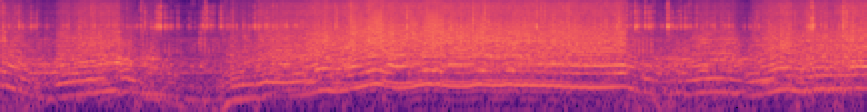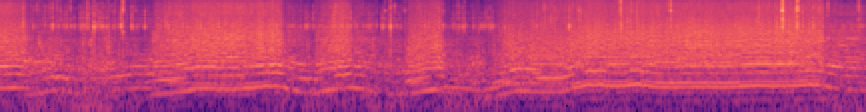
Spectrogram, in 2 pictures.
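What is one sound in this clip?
Tyres and gravel rumble and rattle beneath a car on a dirt track.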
